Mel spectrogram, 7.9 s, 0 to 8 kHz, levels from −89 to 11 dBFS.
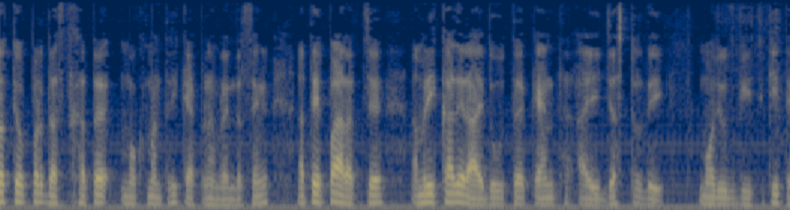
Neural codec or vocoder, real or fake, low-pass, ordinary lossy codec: none; real; none; none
